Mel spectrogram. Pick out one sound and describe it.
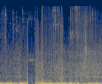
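A metal trap clanks as it is set down.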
